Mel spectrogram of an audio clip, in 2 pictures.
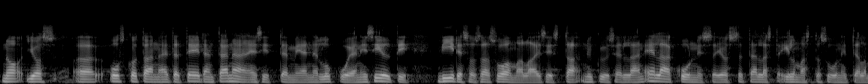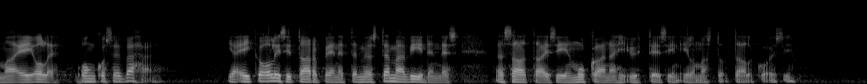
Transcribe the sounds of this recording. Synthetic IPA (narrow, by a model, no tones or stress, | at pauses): nojosuskot̪ɑːnnæit̪æt̪eidænt̪ænæːnesit̪ːæmiænːelukujɑnisilt̪i | ʋiːdesosɑsuomɑlɑisist̪ɑnykyiselːæːnʔelækunːisːɑjosːɑt̪ælːæst̪æ̰ʔilmɑst̪osuːnːit̪elmɑːeioleʔoŋkoseʋæhæ̰n | jɑʔeikøolisit̪ɑrpeːnet̪ːæmyøst̪æmæʋiːdenːessɑːt̪ɑisiːnmukɑːnnæihḭʔyht̪ḛisḭːnʔilmɑ̰st̪ot̪ɑ̰lko̰isin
